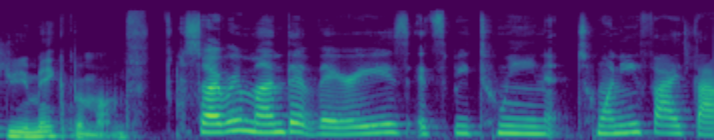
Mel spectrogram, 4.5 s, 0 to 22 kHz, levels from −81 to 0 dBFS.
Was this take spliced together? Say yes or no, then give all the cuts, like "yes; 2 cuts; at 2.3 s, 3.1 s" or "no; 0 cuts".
no; 0 cuts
